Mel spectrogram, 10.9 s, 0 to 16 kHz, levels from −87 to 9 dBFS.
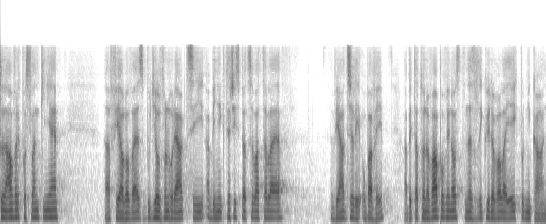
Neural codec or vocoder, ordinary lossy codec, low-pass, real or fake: codec, 16 kHz, 0.7 kbps, FocalCodec; MP3, 48 kbps; 7.2 kHz; fake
